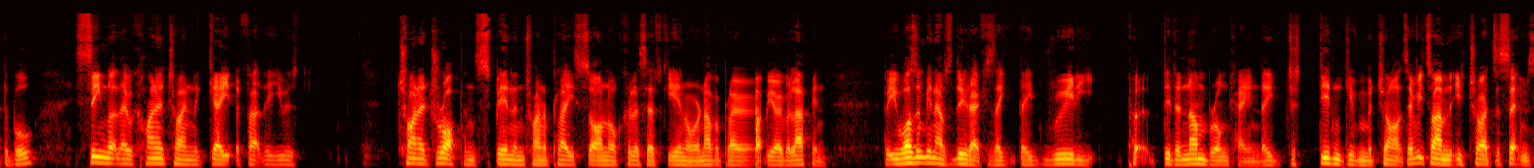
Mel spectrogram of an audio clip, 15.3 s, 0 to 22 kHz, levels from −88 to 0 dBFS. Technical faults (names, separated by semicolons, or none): long network dropout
